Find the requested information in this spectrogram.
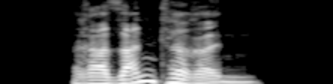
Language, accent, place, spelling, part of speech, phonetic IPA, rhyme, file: German, Germany, Berlin, rasanteren, adjective, [ʁaˈzantəʁən], -antəʁən, De-rasanteren.ogg
- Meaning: inflection of rasant: 1. strong genitive masculine/neuter singular comparative degree 2. weak/mixed genitive/dative all-gender singular comparative degree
